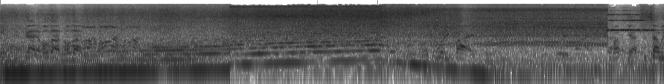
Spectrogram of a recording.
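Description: Car engine revving hard during a front-mount intercooler test run, its rising, sweeping tone climbing through several loud pulls over ten seconds, with voices faintly audible beneath the engine in places.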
